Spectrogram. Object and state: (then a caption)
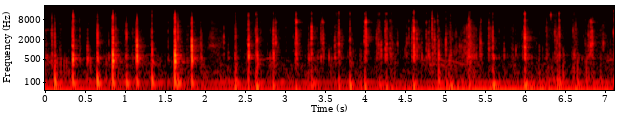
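Plastic computer keyboard being typed on. Fingertips press and tap the round, typewriter-style plastic keycaps of a full-size backlit plastic computer keyboard held upright near the microphones. The result is a steady, irregular run of sharp, dry clicks with bright tops that die away almost instantly, over a faint low hum.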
